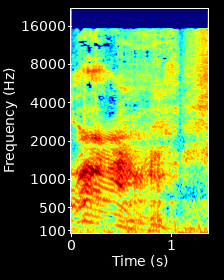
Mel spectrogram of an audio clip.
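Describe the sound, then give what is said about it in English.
A person voices a loud, drawn-out howling wail, imitating a wounded cat howling after being badly sliced, that rises and then sags in pitch over about a second before trailing off, with no other talk. “slice him badly and you hear him howl out.”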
